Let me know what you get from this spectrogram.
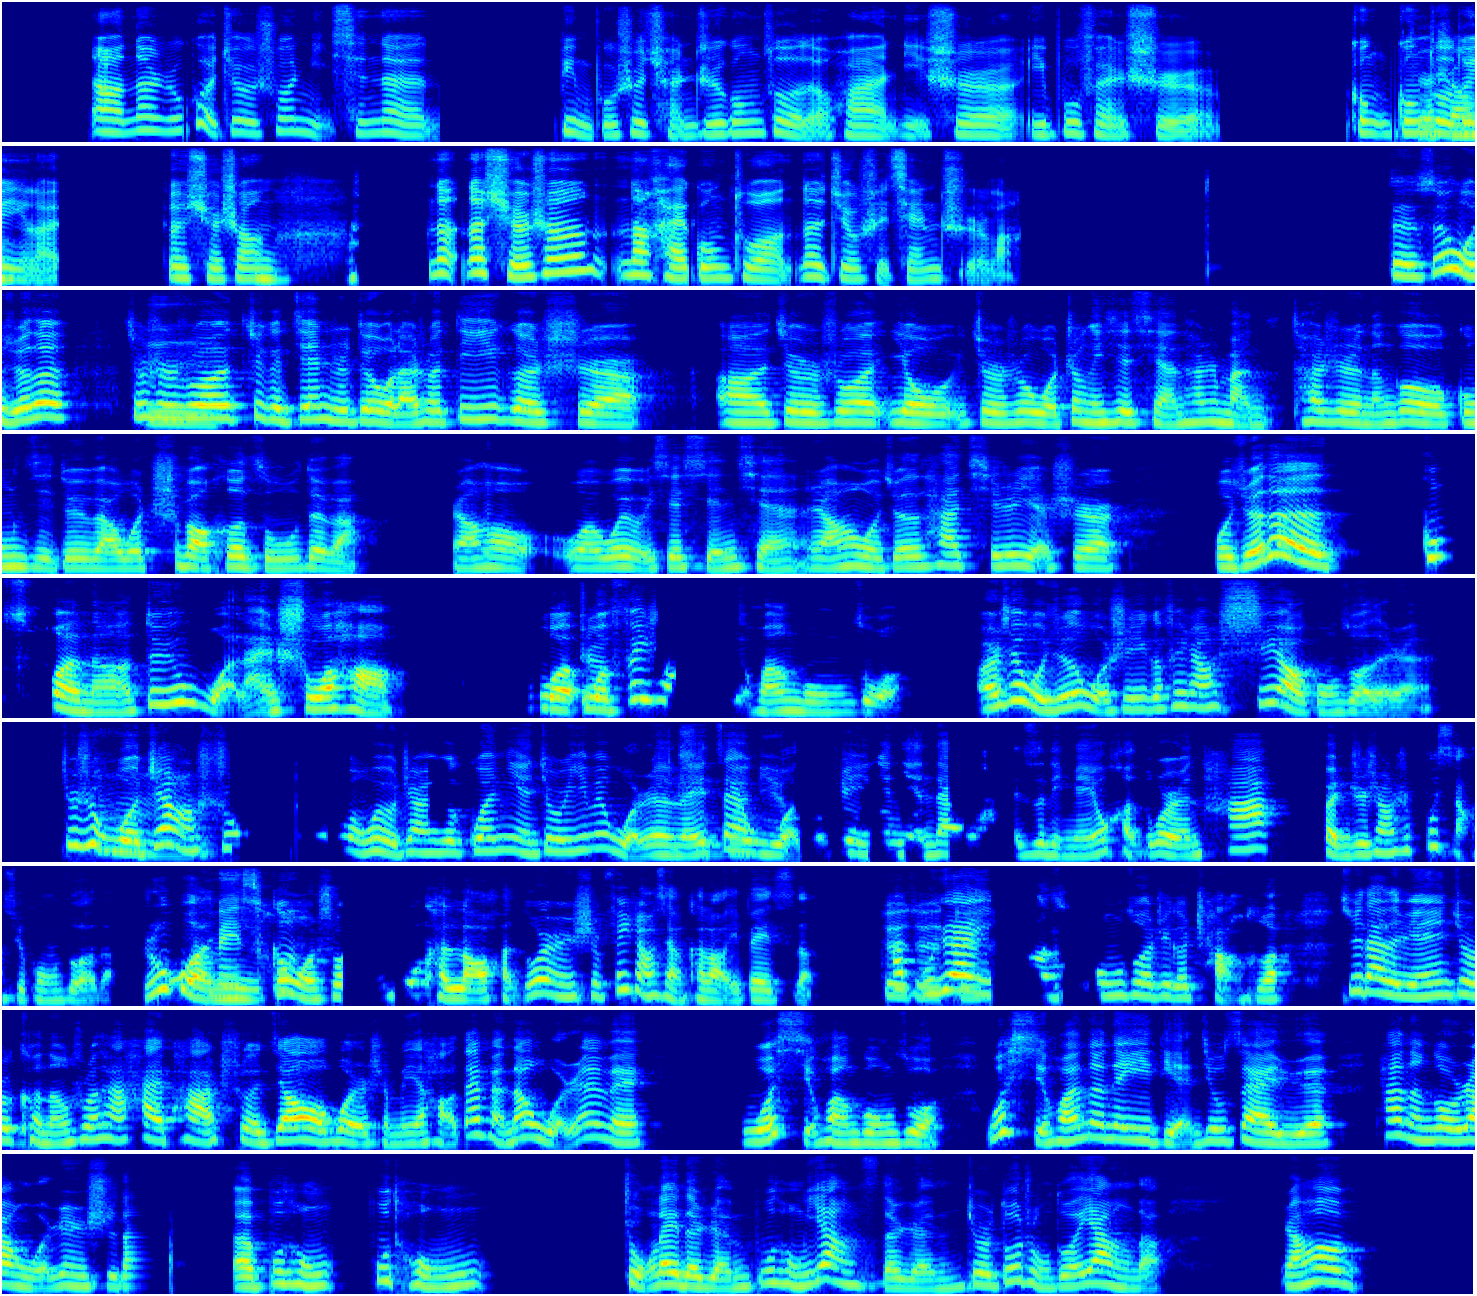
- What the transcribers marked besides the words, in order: other noise; other background noise; unintelligible speech; unintelligible speech
- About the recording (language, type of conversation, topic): Chinese, podcast, 工作对你来说代表了什么？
